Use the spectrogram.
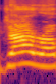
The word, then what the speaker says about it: gyro: some money she said I get so corrected about my Euro pronunciation girl cuz we from we from the Midwest we we call it a gyro because that's what everybody call it my armpit itches um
